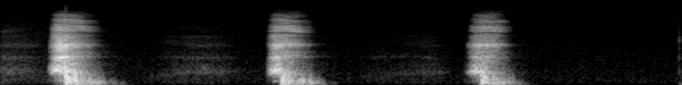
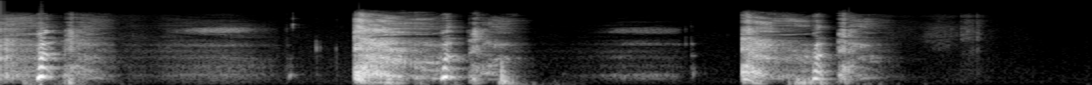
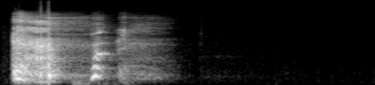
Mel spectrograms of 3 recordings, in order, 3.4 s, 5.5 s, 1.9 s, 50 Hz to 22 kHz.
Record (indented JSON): {
  "exhalation_length": "3.4 s",
  "exhalation_amplitude": 28425,
  "exhalation_signal_mean_std_ratio": 0.26,
  "three_cough_length": "5.5 s",
  "three_cough_amplitude": 32675,
  "three_cough_signal_mean_std_ratio": 0.26,
  "cough_length": "1.9 s",
  "cough_amplitude": 32767,
  "cough_signal_mean_std_ratio": 0.31,
  "survey_phase": "alpha (2021-03-01 to 2021-08-12)",
  "age": "45-64",
  "gender": "Female",
  "wearing_mask": "No",
  "symptom_cough_any": true,
  "symptom_shortness_of_breath": true,
  "smoker_status": "Never smoked",
  "respiratory_condition_asthma": false,
  "respiratory_condition_other": false,
  "recruitment_source": "Test and Trace",
  "submission_delay": "2 days",
  "covid_test_result": "Positive",
  "covid_test_method": "RT-qPCR",
  "covid_ct_value": 15.4,
  "covid_ct_gene": "ORF1ab gene",
  "covid_ct_mean": 15.4,
  "covid_viral_load": "9100000 copies/ml",
  "covid_viral_load_category": "High viral load (>1M copies/ml)"
}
